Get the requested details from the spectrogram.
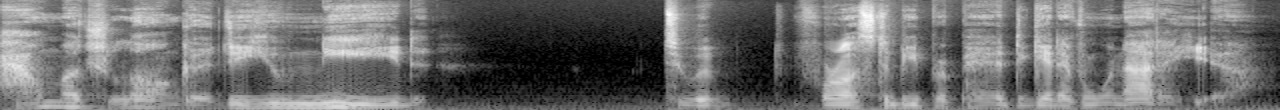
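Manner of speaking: soft, hushed, quiet half-whisper. Sneaking up behind the mayor in character: quiet half-whisper. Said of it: "whisper to her quietly".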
